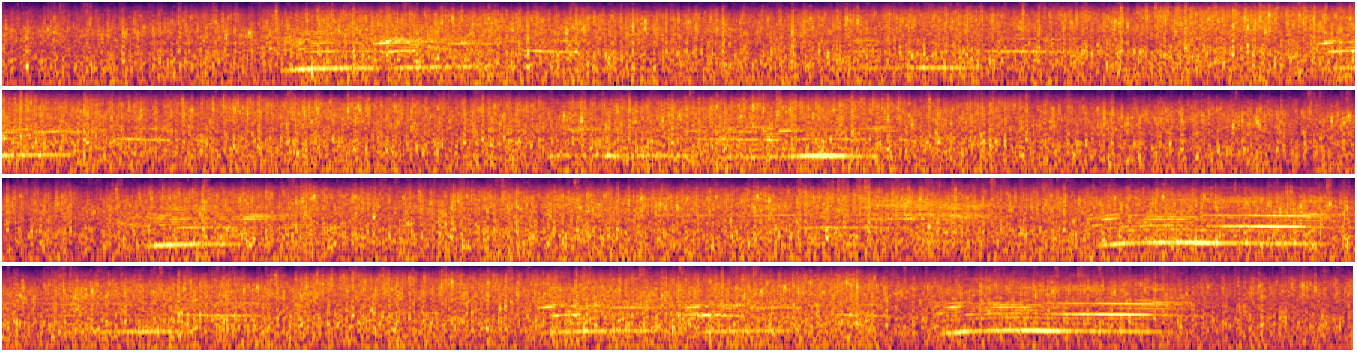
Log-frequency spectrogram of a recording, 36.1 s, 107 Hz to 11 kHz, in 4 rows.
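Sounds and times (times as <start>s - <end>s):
steady rushing background noise: 0.0s - 36.0s
cattle mooing: 1.8s - 4.4s, 5.4s - 7.6s, 8.2s - 10.7s, 12.6s - 15.2s, 18.9s - 20.2s, 23.0s - 35.2s.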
